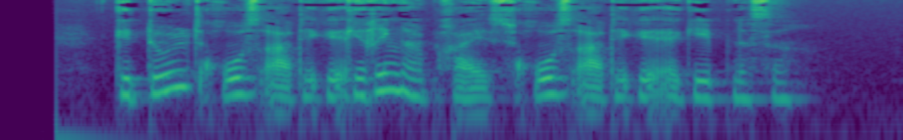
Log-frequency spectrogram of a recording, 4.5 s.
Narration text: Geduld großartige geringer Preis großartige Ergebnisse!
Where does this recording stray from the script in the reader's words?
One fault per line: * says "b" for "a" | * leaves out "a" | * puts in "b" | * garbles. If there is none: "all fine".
all fine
